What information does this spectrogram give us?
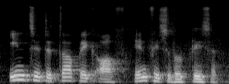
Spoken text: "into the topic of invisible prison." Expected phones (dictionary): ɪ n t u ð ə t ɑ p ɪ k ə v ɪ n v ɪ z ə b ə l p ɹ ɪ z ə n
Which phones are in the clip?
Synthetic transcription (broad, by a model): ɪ n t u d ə t ɑ p ɪ k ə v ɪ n f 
